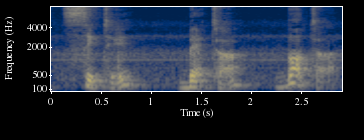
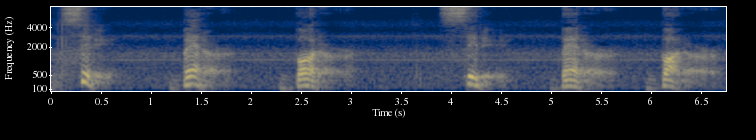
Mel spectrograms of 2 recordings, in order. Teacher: However, in American English, when the letter T or the sound T is found in between other vowels, we pronounce it something similar to R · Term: intervocalic T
